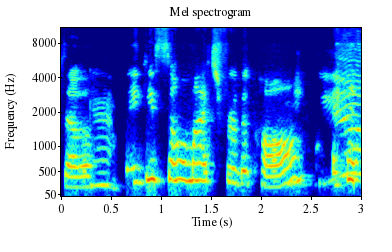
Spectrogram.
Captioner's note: soft laughs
